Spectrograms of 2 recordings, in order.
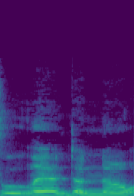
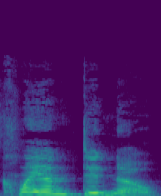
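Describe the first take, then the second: First: The name begins with a plain L sound. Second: The name begins with a CL-like sound. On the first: The speaker calls it wrong. "Wrong is" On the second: The speaker calls it right. "Right is ... Clan, where's the C coming from?"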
